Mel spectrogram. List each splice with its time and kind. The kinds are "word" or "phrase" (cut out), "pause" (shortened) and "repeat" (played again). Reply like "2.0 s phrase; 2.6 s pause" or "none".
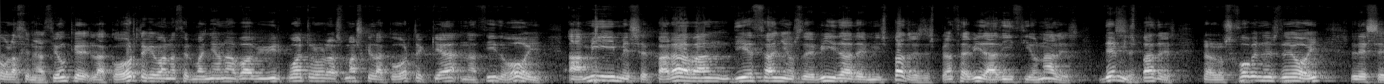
5.6 s pause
